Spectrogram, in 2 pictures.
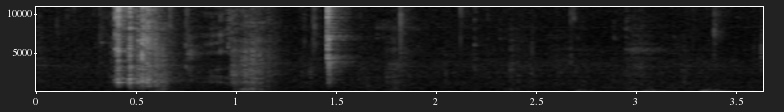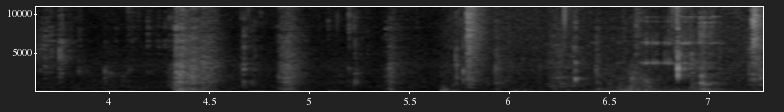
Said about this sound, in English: In the meantime, I am just going to sit here and eat some more Gorilla Munch.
